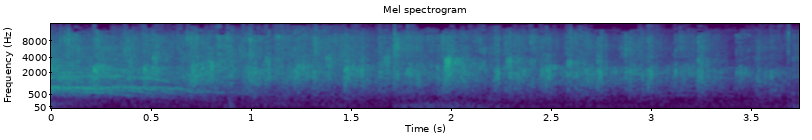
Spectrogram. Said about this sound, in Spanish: Vamos, denle un aplauso, denle un, grito de victoria al Señor, si usted lo cree.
